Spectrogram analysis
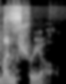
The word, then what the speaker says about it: Montreal: And so for those of you listening, watching, you basically pronounce the O in Montreal as a U. Yes. Montreal.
